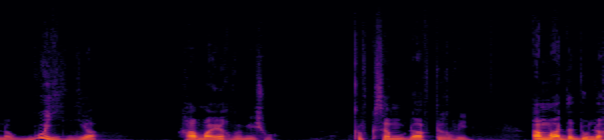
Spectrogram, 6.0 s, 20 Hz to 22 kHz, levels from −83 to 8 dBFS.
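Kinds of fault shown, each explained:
Nothing to flag in this one: the speech comes through without any technical faults to point out.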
